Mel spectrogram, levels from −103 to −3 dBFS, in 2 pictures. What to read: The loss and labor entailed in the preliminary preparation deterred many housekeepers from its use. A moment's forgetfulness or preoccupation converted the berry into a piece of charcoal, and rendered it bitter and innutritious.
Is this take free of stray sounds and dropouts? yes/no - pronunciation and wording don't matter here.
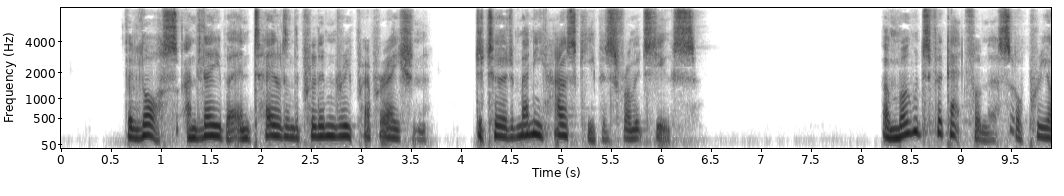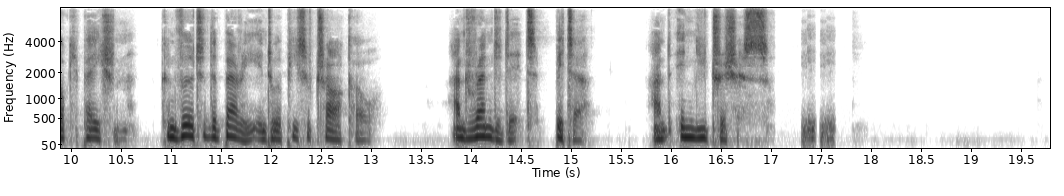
no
